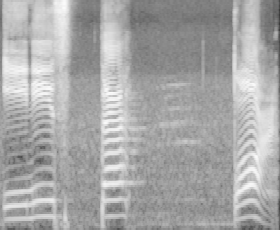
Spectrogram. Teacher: یہ باریک تا ہے نقطے والی، اس کو پتلا پڑھنا ہے، اگلی تو جو ہے بڑی ہے، اس کو موٹا پڑھنا ہے ، موٹی تو کو ہم نے عین کے ساتھ ملانا ہے،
